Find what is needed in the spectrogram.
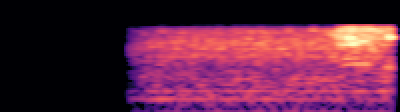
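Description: Car engine running steadily, a low hum heard inside the cabin, starting abruptly just under a second in. A man's voice begins near the end.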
